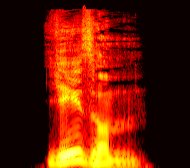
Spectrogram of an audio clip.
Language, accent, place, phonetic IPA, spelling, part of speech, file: German, Germany, Berlin, [ˈjeːzʊm], Jesum, noun, De-Jesum.ogg
- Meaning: accusative singular of Jesus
